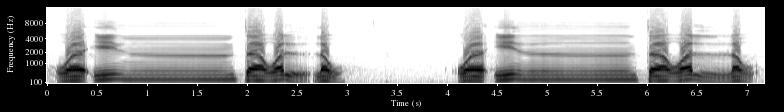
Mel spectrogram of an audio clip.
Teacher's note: nun mati bertemu tak lagi ada bacaan ikhfa hakiki, samarkan nunnya ke tak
